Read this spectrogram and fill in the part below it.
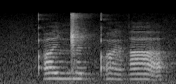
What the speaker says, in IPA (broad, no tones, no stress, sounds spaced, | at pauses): qʼ e ŋ͡ǁ ɛ ɡ qʼ ɛ̃ | a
